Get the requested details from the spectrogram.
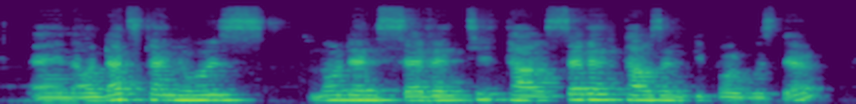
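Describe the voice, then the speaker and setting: A man speaks with a Congolese accent at a moderate pace. His pitch is high, with ordinary variation. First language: Lingala. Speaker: refugee volunteer. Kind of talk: panel talk. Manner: halting.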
